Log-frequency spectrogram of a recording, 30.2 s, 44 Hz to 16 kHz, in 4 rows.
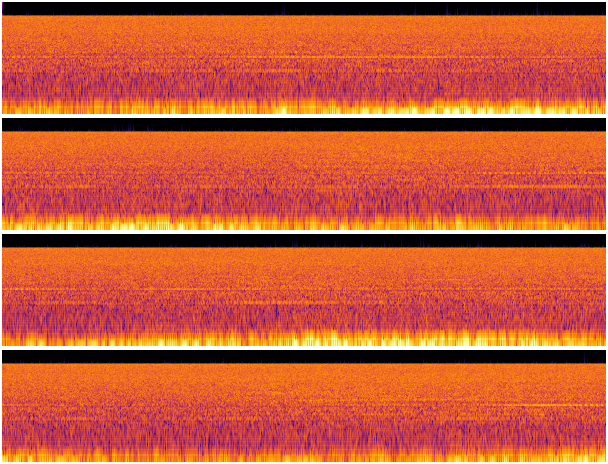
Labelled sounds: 29.2	29.5	vessel noise, 0.80 to 0.93 kHz

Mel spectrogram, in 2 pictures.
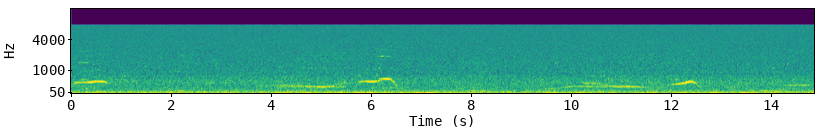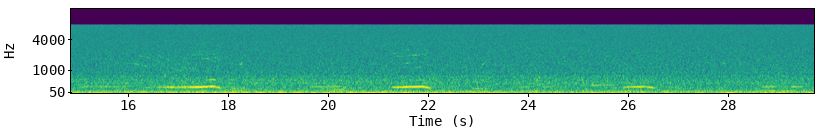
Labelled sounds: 0.1	0.4	humpback whale, 1.4 to 1.5 kHz
6.1	6.4	humpback whale, 1.8 to 2.0 kHz
21.6	21.9	humpback whale, 1.9 to 2.1 kHz

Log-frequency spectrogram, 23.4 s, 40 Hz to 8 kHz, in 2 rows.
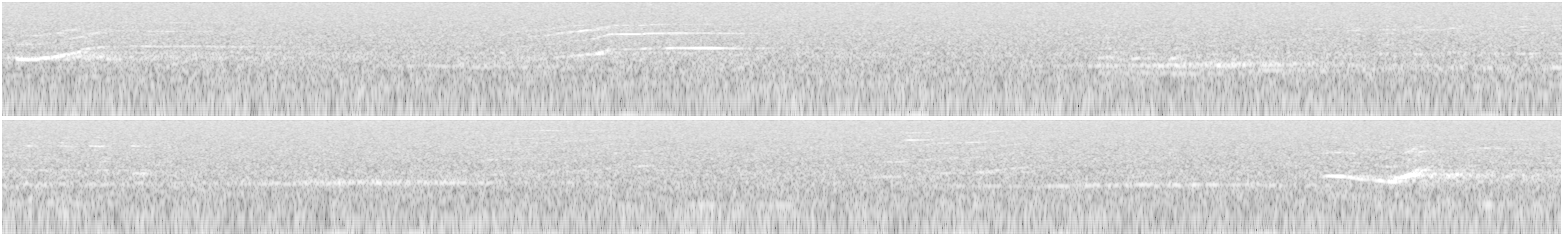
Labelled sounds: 0.1	1.3	humpback whale, 0.80 to 1.8 kHz
4.1	5.4	humpback whale, 0.86 to 2.6 kHz
15.6	15.9	humpback whale, 4.7 to 4.9 kHz
18.4	19.1	humpback whale, 2.7 to 3.2 kHz

